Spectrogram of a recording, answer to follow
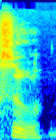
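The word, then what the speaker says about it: Suh: Damakung Damakung Su. If Damakung. The end is silent. Oh, so it's Damakung Su.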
